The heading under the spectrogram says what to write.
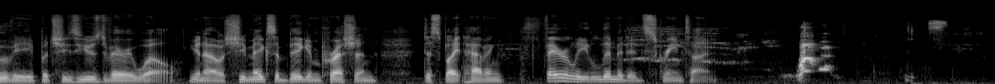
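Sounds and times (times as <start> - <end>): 
speech: 0.0 - 7.3
dog barking: 8.0 - 8.4.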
